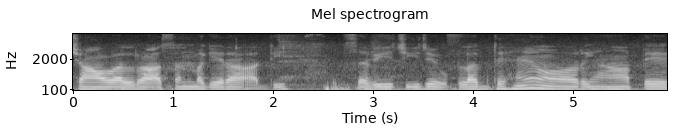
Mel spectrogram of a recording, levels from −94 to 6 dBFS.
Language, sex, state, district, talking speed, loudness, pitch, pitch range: Hindi, male, Uttar Pradesh, Budaun, 120 wpm, -17 LUFS, 120 Hz, 115-125 Hz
